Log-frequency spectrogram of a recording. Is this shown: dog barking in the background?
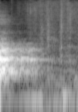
yes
